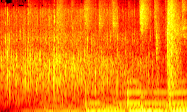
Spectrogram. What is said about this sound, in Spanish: de un aplauso fuerte ustedes también. Tremendos campeones.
